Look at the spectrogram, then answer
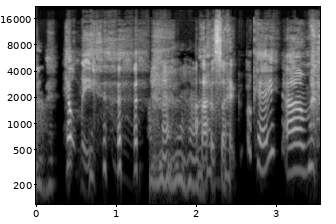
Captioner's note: laugh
